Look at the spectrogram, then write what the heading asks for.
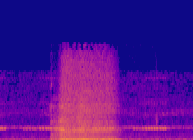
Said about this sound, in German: Ja, Grillenzirpen.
